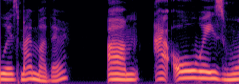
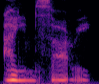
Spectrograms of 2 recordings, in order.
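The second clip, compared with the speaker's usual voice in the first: soft, hushed, tender sorry; whispered apology; 3 semitones lower, 6 dB quieter than usual. Retold or imitated. Mother finally apologizing to her daughter, whispered. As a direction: breathe the apology out softly. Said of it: "She said".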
